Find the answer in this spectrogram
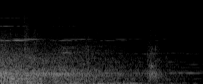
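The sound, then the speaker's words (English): Steady low rumble and hum of a moving train approaching Lewes, heard from inside a carriage, with constant mechanical drone, faint tonal whines and brief rattling bursts; no voices. “We are now approaching Lewes. Please mind the gap between the train and the platform.”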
